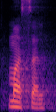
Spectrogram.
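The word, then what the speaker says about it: muscle: अगला रूल है, अगर किसी वर्ड में एस के बाद सी आता है तो वहाँ पर सी साइलेंट होता है। एग्जाम्पल के लिए MUSCEL, मसल, मसल, यहाँ पर सी साइलेंट है।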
